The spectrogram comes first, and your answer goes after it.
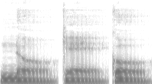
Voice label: "nokeko", concat syllables; Affixing experiment

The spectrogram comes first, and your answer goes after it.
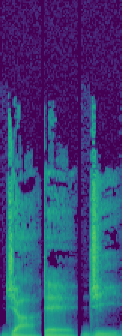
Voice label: "jateji", concat syllables; Affixing experiment

